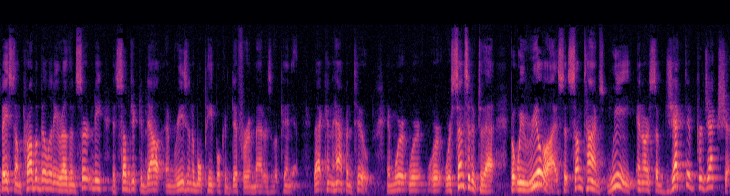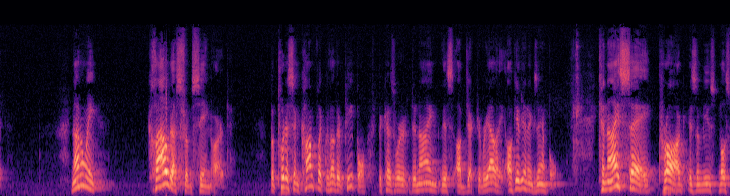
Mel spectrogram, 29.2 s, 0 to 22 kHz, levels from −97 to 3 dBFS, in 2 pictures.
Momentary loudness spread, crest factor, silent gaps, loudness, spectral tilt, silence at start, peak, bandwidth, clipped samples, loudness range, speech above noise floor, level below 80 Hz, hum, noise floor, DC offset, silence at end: 15 LU; 22 dB; none; -22 LUFS; -6 dB/octave; 0 s; 0 dBFS; 12 kHz; under 0.1%; 8 LU; 45 dB; -64 dBFS; none; -66 dBFS; under 0.1%; 0 s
